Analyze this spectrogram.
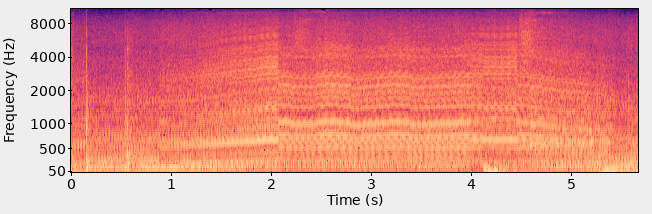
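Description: A car crashes and tumbles with metal bangs.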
